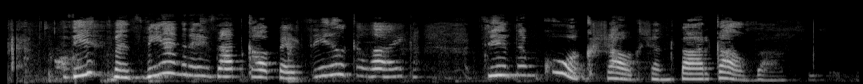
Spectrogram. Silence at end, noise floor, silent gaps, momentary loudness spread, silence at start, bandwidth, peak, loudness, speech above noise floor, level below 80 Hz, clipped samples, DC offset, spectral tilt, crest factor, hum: 0.8 s; -55 dBFS; none; 16 LU; 0.1 s; 11.5 kHz; -4 dBFS; -23 LUFS; 32 dB; -72 dBFS; under 0.1%; under 0.1%; -2.5 dB/octave; 20 dB; none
